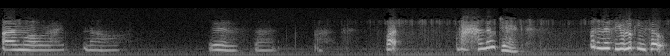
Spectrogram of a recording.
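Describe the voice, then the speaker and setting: High-voiced anxious radio heroine. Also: female voice, slow pace, pauses often. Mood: dazed, bewildered. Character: anxious, affectionate young heroine, professor's daughter. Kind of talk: 1940s radio acting. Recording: muffled, noisy old radio recording.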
